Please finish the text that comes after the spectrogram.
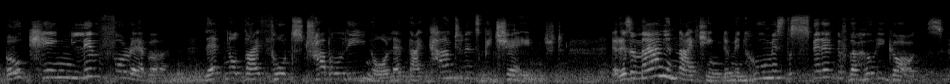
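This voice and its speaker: Reassuring queen, high-pitched, distant, hissy cassette sound. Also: very animated, moderate pace. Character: the queen, calm and respectful counsel. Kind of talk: dramatized scripture reading.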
